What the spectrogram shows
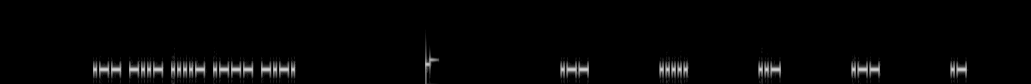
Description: Morse code, heard as a keyed tone, about 40 wpm, spaced as for 17 wpm, 700 Hz. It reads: WX4JC W5UWA
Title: USA Call Signs - 5 Characters - 8x Character Spacing - 40wpm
